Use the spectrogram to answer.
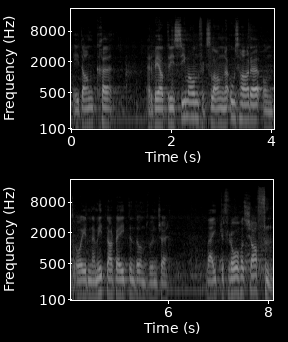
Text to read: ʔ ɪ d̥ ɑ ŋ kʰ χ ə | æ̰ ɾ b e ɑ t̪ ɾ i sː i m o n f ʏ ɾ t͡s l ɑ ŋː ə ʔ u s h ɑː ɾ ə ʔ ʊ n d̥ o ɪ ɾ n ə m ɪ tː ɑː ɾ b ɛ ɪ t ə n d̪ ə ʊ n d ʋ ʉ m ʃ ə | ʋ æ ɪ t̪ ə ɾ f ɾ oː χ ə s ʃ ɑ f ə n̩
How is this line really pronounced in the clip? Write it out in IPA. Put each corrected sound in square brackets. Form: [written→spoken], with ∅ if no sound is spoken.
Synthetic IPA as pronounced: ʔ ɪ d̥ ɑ ŋ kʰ χ ə | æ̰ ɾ b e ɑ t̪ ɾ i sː i m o n f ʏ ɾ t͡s l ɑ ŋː ə ʔ u s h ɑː ɾ ə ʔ ʊ n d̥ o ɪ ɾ n ə m ɪ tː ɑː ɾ b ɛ ɪ t ə n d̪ ə ʊ n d ʋ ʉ [m→n] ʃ ə | ʋ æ ɪ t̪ ə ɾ f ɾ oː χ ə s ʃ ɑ f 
